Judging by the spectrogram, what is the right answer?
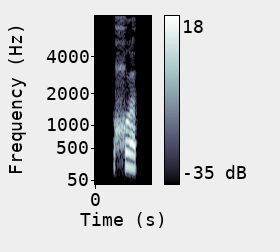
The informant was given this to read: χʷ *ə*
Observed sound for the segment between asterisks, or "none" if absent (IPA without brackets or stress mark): ə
